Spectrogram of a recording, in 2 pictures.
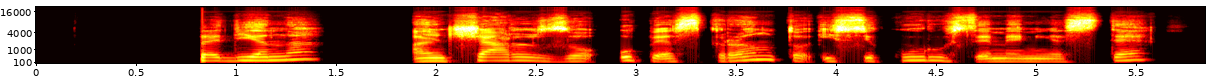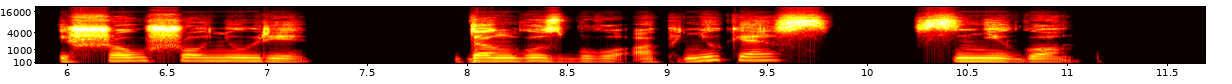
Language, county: Lithuanian, Panevėžys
